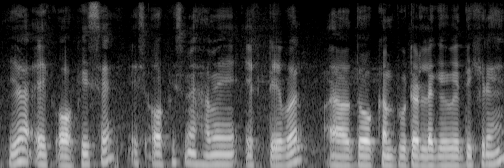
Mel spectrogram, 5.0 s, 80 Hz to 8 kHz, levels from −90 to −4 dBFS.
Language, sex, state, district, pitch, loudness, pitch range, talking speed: Hindi, male, Uttar Pradesh, Deoria, 120 Hz, -28 LUFS, 115-130 Hz, 215 wpm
